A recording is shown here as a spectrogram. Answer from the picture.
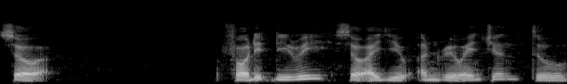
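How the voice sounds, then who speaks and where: This man talks at a very slow pace with a non-native accent. His pitch is fairly low and his intonation fairly even. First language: not English. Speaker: student. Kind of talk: class presentation.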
